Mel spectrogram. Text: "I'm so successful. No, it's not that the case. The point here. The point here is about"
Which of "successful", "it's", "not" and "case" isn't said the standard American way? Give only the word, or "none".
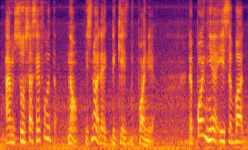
successful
